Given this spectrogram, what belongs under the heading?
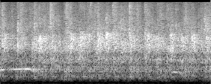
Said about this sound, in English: One more round of applause for Alex. That was a really awesome demo.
